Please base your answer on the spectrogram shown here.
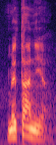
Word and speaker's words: metanoia: qu'est ce qu'une metanoia metanoia est un mot grec qui signifie prosternation parfois on le prononce mais tanya le metanoia est une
